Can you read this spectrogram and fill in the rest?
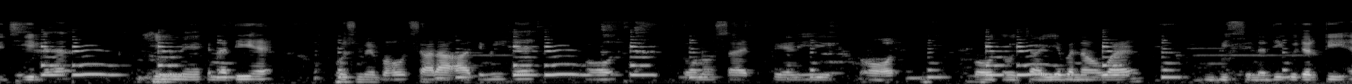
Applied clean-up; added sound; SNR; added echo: classical method Wiener filter.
